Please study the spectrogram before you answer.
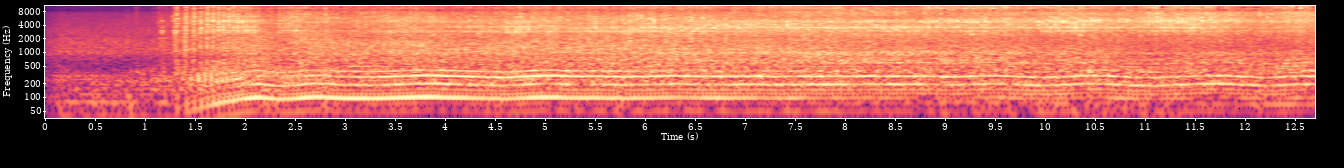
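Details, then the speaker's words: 1998 Ariens 21-inch self-propelled mower, VLV60 engine, after repairs and a screw backed out about two turns, mowing thick grass: steady, even high-rev drone with no stumbles or hunting; normal running under load. "some pretty thick grass but yeah not a single hiccup it's finally running right"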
